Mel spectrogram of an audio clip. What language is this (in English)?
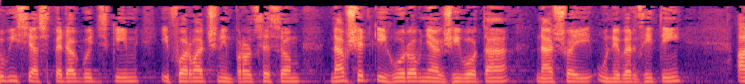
Slovak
